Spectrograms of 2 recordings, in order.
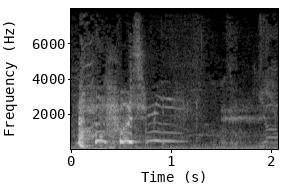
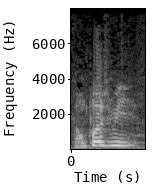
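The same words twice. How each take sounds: First: High, slow, crying whine; mock whiny cry. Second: Said in the usual way. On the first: Shown as a demonstration. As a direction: whimper it out like a baby.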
